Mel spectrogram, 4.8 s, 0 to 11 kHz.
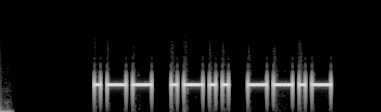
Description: Morse code, heard as a keyed tone, about 15 wpm, 700 Hz. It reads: WLQ
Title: USA Call Sign Postfixes - 3 Letters 15wpm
